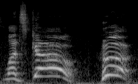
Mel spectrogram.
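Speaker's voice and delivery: high hyped call; excited. Real, not acted. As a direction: pump it up. Hyped during game action.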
